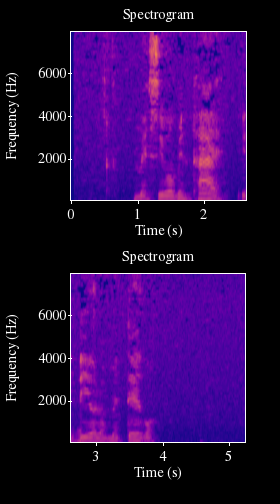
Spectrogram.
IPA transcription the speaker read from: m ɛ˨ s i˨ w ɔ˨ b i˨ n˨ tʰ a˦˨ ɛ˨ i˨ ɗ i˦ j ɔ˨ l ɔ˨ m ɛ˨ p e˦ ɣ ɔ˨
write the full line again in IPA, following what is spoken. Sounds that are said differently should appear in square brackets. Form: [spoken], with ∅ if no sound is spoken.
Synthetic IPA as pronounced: m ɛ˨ s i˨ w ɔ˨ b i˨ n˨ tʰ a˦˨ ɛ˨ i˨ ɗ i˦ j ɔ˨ l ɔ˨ m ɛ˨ [t] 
